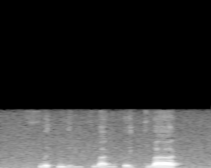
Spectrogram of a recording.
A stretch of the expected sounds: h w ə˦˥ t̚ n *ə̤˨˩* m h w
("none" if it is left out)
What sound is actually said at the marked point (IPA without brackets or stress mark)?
ə̤˨˩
